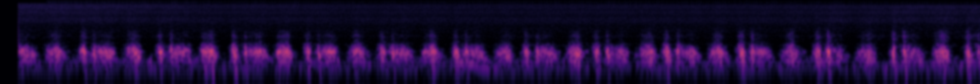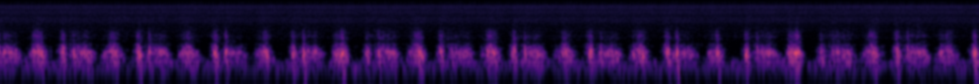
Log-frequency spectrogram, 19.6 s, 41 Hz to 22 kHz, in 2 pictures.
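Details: Repeat heart-sound stress test at position E: lying, sitting, standing, then lying again, heart rate 84-96-114-78 bpm; midsystolic murmur with click and fixed split S2.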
